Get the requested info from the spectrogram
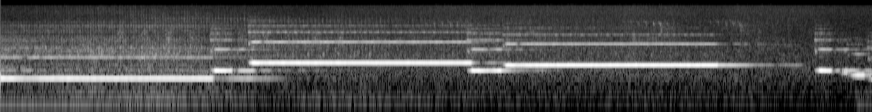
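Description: Background music: a slow solo melody of long held notes, each about two seconds, linked by short quick grace notes, fading out near the end.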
